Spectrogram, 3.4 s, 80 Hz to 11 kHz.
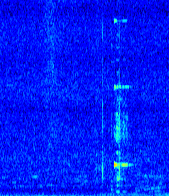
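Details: A single short electronic beep over quiet room hum: the keypad tone of an MKR IP-05 infusion pump as a menu button is pressed during a setup demonstration.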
